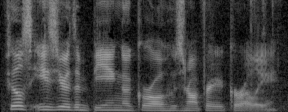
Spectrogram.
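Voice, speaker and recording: Woman host, lowish voice, casual chat and musing to herself, keyboard clatter and noise behind. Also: moderate pace. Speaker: host of an online text roleplay playthrough. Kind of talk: casual chat mixed with reading typed chat aloud. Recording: keyboard typing, clear background noise. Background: computer keyboard typing.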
